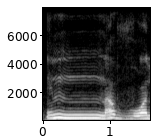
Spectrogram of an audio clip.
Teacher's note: حمزہ نون زیر ان، نون وا زبر نو، ان، وا، نون زبر ون، ان، ون، نون زبر نا، ان، ون، وقف صورت میں نون کا زبر حذف ہو جائے گا، نون مشدد کو غنّے کے ساتھ پڑھیں گے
